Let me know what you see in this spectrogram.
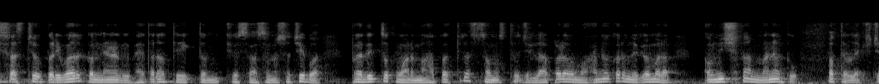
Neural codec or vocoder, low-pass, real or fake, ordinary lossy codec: codec, 16 kHz, 1.1 kbps, Voila-Tokenizer; 7.2 kHz; fake; MP3, 48 kbps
